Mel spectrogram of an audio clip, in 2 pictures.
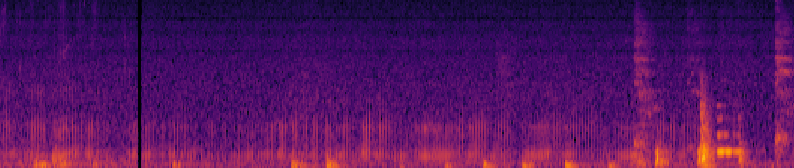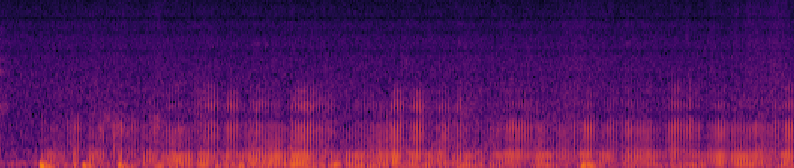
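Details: Aki, a freshly woken three-month-old Ragdoll kitten showing affection, moves through scattered soft taps and rustles and one short squeaky chirp near the middle, then settles into a steady, even purr for the last several seconds.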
